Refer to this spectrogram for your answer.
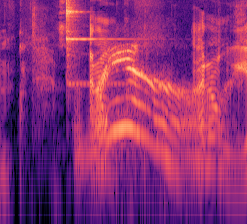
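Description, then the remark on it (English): A person voices a drawn-out, wavering cat meow, rising then falling in pitch, loud, following a few brief clicks at the start. “I think I'd rather have all of them like meow, you know, like do some wild fucking growl or something.”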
